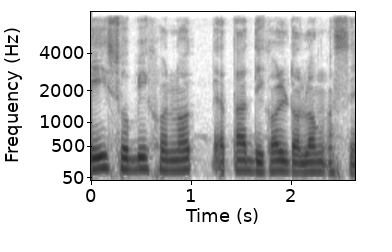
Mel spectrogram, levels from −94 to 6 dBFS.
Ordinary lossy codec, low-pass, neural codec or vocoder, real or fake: AAC, 48 kbps; 7.2 kHz; none; real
